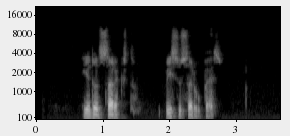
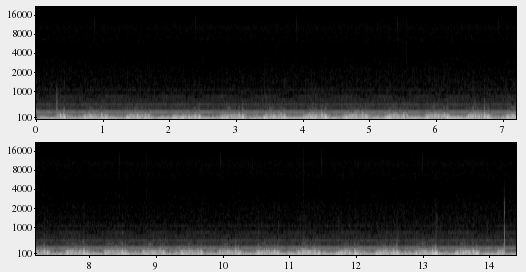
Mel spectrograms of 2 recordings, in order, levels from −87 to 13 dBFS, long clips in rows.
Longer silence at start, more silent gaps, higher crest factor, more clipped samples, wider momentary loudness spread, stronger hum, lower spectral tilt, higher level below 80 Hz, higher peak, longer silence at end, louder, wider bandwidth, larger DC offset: first, 0.7 s vs 0 s; neither; about the same, 22 dB vs 18 dB; neither; first, 22 LU vs 4 LU; neither; second, -5.5 dB/octave vs -11.5 dB/octave; second, -64 dBFS vs -22 dBFS; second, -6 dBFS vs 0 dBFS; first, 0.9 s vs 0 s; about the same, -25 LUFS vs -23 LUFS; first, 10 kHz vs 0.9 kHz; neither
